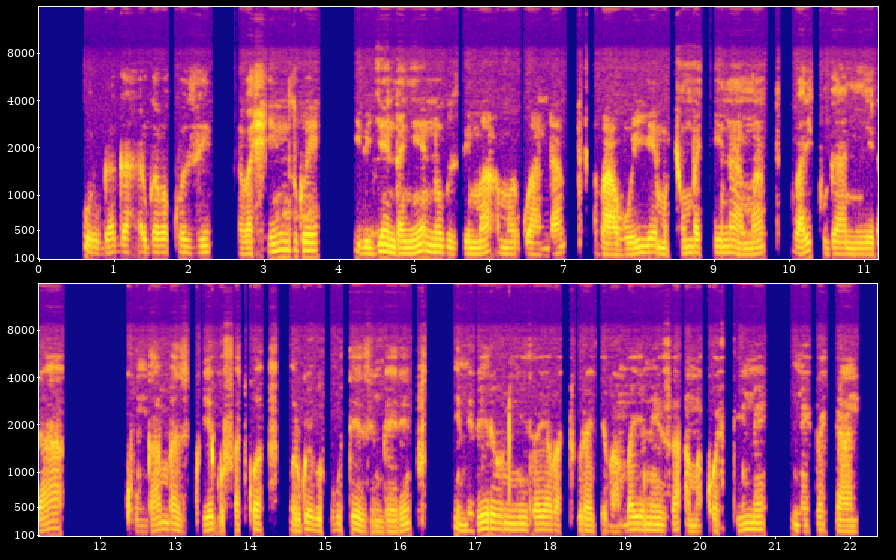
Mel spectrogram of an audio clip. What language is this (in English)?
Kinyarwanda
